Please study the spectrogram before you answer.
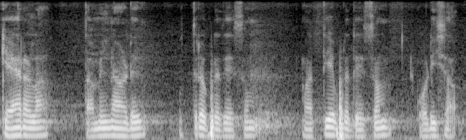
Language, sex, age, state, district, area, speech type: Tamil, male, 18-30, Tamil Nadu, Thanjavur, rural, spontaneous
